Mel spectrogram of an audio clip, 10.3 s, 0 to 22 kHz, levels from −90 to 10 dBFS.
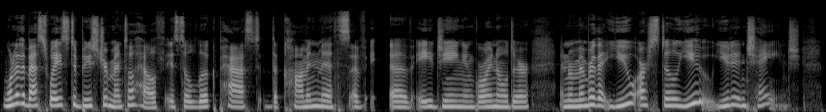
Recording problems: none

